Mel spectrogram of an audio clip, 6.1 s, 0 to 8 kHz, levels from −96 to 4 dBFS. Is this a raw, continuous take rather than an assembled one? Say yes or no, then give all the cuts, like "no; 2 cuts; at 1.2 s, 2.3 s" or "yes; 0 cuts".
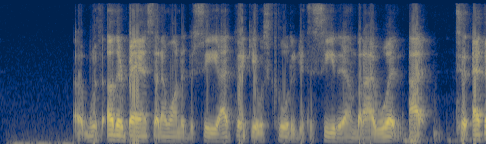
yes; 0 cuts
